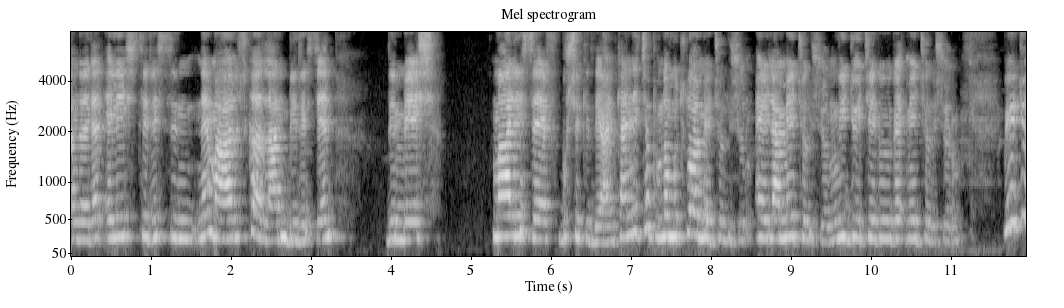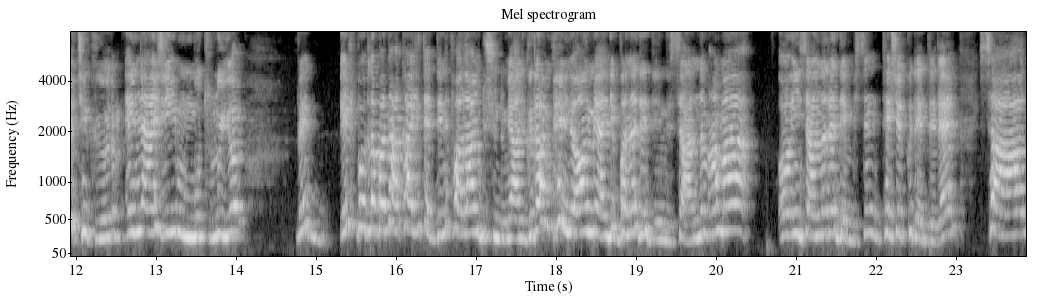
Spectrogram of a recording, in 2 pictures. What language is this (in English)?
Turkish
